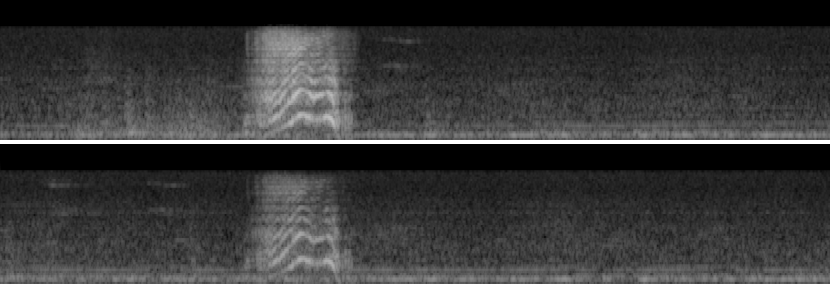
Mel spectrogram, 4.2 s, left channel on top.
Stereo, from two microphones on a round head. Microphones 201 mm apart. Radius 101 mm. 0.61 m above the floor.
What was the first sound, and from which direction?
A zipper, 75° left (ahead or behind).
